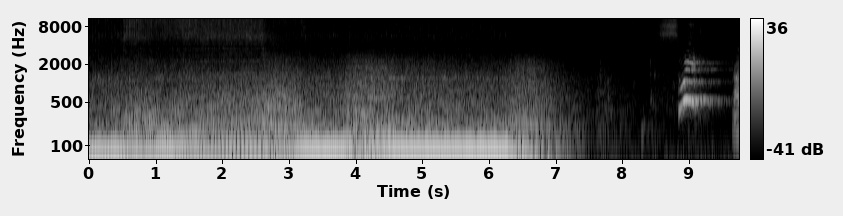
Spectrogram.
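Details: Terex crane engine after the solenoid was given 12 V via the switch terminal: deep, even low rumble holding a steady beat, no stumbles or surging until shut off; normal idle.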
